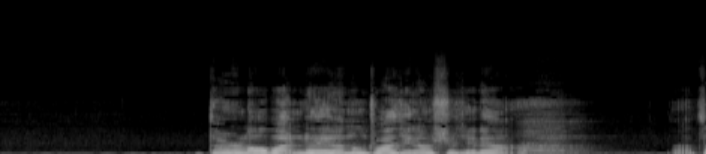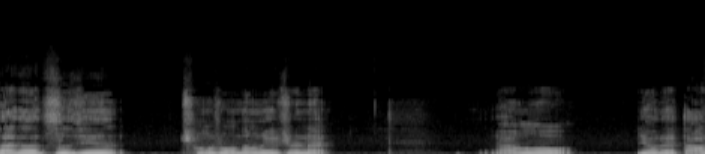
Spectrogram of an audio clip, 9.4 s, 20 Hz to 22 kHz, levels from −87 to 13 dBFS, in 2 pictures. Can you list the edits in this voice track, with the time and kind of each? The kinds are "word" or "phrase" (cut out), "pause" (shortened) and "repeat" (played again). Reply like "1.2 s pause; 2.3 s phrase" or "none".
none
